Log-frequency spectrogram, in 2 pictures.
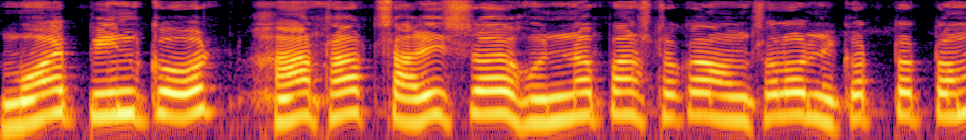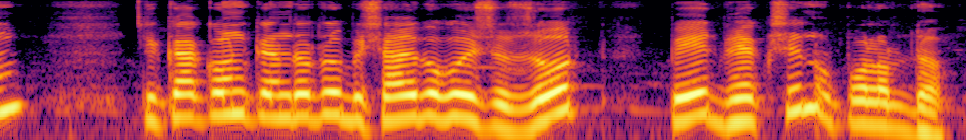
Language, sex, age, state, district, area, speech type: Assamese, male, 45-60, Assam, Sivasagar, rural, read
